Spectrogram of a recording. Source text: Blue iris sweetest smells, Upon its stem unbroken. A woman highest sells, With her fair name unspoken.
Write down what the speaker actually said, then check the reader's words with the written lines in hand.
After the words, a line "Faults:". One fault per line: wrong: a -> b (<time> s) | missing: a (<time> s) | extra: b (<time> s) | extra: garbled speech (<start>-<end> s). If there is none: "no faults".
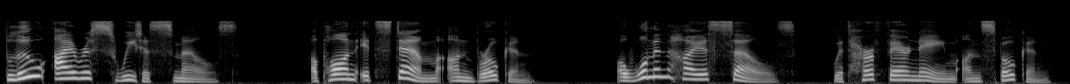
Blue iris sweetest smells, Upon its stem unbroken. A woman highest sells, With her fair name unspoken.
Faults:
no faults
